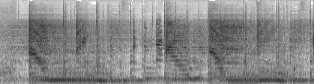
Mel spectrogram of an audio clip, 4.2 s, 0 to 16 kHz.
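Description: Rickenbacker 12-string electric guitar, a 1967 model, strumming chords. A chord struck about half a second in rings on, and the strumming starts again a little after two seconds.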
